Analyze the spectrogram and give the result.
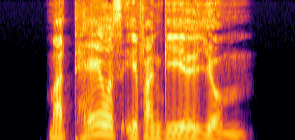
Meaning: the Gospel according to Matthew
- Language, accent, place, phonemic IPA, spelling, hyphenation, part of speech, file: German, Germany, Berlin, /maˈtɛːʊsʔevaŋˌɡeːli̯ʊm/, Matthäusevangelium, Mat‧thä‧us‧evan‧ge‧li‧um, proper noun, De-Matthäusevangelium.ogg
